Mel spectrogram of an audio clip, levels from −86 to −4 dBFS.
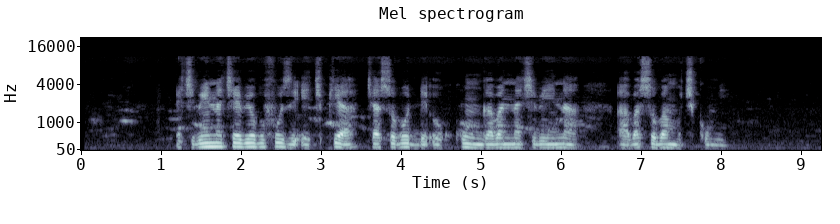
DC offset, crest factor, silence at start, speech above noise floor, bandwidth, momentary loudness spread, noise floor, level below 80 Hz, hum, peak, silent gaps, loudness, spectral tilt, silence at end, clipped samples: under 0.1%; 20 dB; 0.5 s; 37 dB; 11.5 kHz; 15 LU; -60 dBFS; -54 dBFS; none; -4 dBFS; none; -24 LUFS; -6 dB/octave; 1.2 s; under 0.1%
